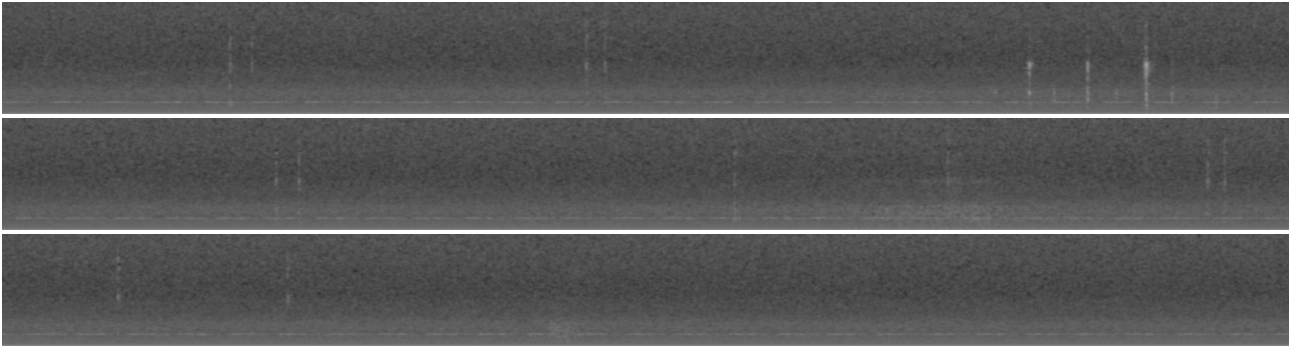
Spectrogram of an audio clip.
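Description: Steady electrical mains hum, a low buzz with a ladder of overtones, with a few faint clicks about eight seconds in.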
